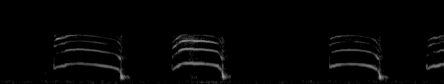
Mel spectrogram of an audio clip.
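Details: Rescued Siamese mix kitten, formerly a stray, in Kagoshima, Japan, during shampooing: four clear harmonic meows, each about half a second, slightly falling at the end, spaced about a second apart in a quiet room.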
